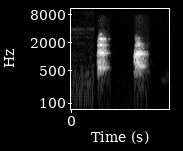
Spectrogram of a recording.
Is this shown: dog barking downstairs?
yes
